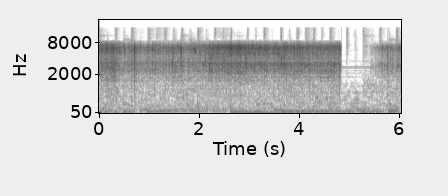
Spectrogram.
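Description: Braised beef short ribs searing in hot bacon fat in a non-stick frying pan: a steady sizzle that drops out briefly about five seconds in.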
